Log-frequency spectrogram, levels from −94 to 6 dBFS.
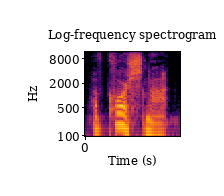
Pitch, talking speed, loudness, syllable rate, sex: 135 Hz, 190 wpm, -17 LUFS, 5.3 syllables/s, male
